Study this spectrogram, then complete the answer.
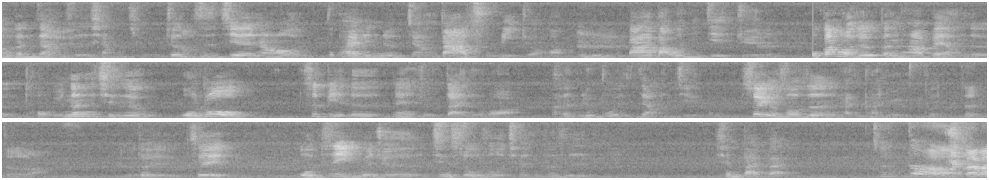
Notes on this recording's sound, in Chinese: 第一次錄音因為收音問題也讓窗外的朋友們一起加入了！雜音過多時請大家把他們當作大自然的一部份～。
